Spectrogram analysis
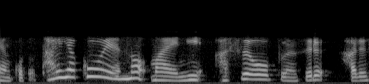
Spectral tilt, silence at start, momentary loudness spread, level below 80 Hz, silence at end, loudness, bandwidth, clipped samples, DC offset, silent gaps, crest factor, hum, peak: -7.5 dB/octave; 0 s; 8 LU; -62 dBFS; 0 s; -26 LUFS; 5.2 kHz; under 0.1%; under 0.1%; none; 14 dB; none; -12 dBFS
